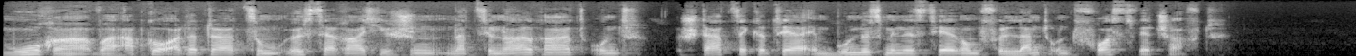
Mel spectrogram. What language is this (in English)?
German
